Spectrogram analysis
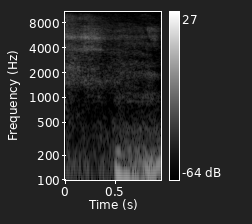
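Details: Dog snoring while asleep, heard in the background.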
